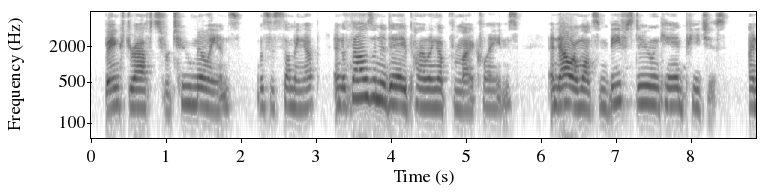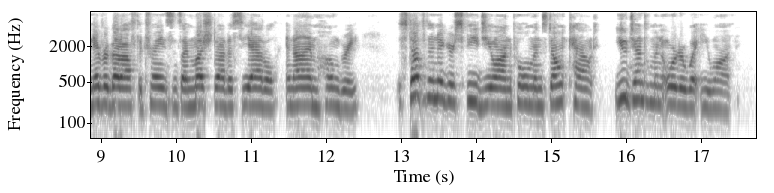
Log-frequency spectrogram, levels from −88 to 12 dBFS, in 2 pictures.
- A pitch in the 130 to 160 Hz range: No, high, 200 Hz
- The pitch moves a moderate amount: No, narrow, 2.1 semitones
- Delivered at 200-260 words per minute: Yes, fast, 205 wpm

